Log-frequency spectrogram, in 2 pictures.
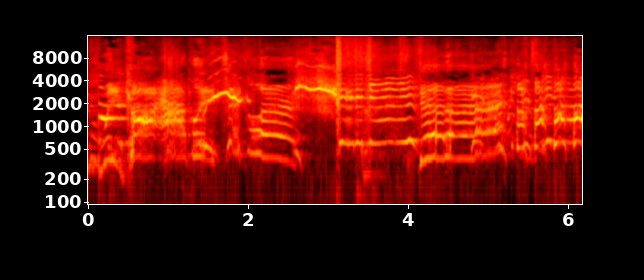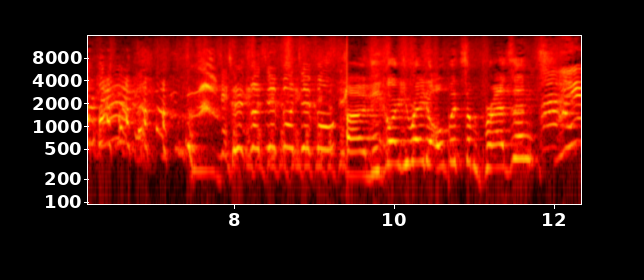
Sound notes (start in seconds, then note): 2.8 screams; 7.0 laughs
